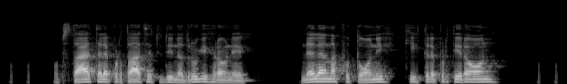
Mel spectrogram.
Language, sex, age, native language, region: Slovenian, male, 18-29, Slovenian, Southeast Slovenia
